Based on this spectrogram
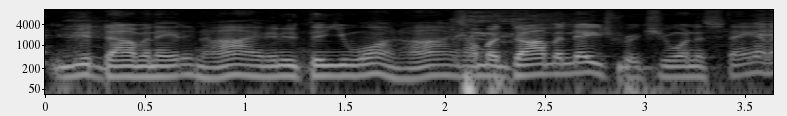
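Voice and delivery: usual speaking voice

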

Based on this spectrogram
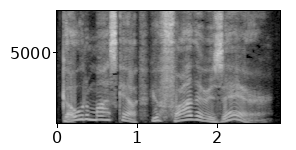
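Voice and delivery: bishop's benevolent way. Retold or imitated. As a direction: say it with loving benevolence. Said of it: "That's exactly how he said it".

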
